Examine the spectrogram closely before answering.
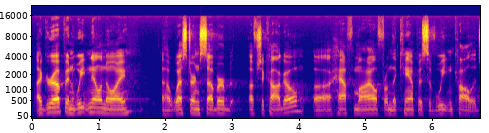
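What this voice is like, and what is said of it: Northern American accent. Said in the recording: “My accent probably betrays me ... I am a Yankee by birth”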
